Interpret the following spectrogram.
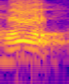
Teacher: ह का जो उच्चारण स्थान होता है वो कंठ होता है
